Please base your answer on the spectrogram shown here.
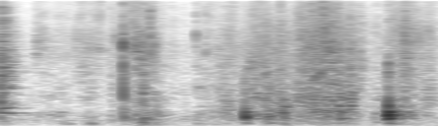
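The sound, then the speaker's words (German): Packaging crinkles and crumples as a wrapped parcel is opened with a box cutter. Soft rustling is broken by a few sharper crackles, with no voices. “und ich werde das Ganze jetzt mal live öffnen. Mal gucken, was da so alles drin steckt. Hoffentlich hat er nicht zu so gut eingepackt.”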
